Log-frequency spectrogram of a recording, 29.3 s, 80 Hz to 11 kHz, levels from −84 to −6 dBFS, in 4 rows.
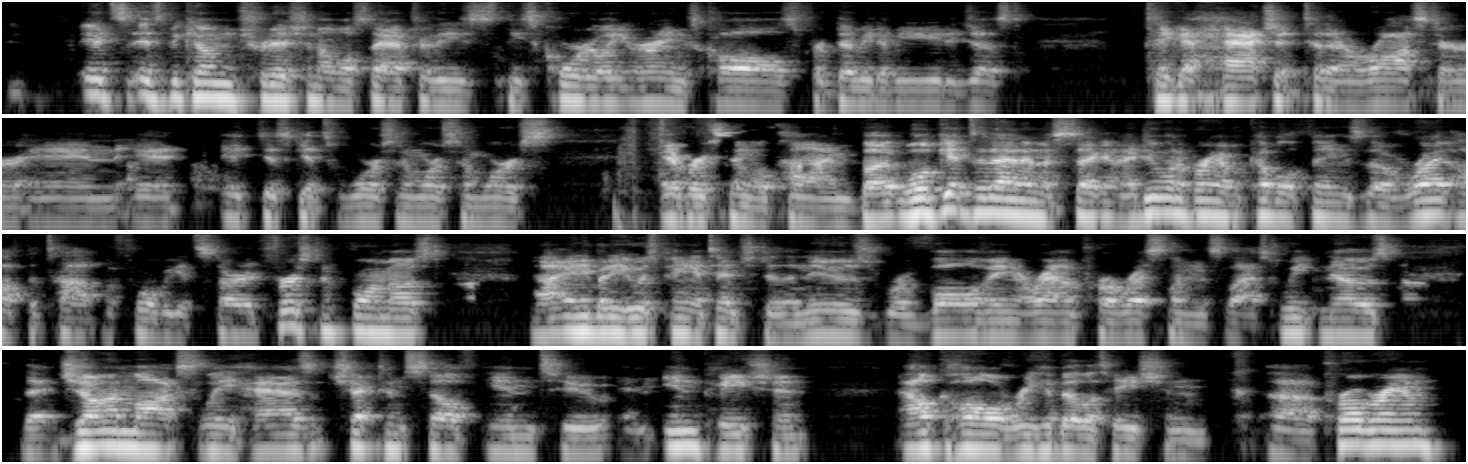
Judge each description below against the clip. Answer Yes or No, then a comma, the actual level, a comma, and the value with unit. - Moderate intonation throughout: Yes, average, 3.5 semitones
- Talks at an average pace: Yes, average, 195 wpm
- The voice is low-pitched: Yes, low, 130 Hz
